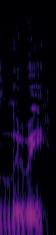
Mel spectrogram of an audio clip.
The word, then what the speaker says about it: Louis: called him lewis or louie but i'm just gonna go with louis because that's usually because this spelling is usually coming from the french pronunciation pronunciation wow yeah and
